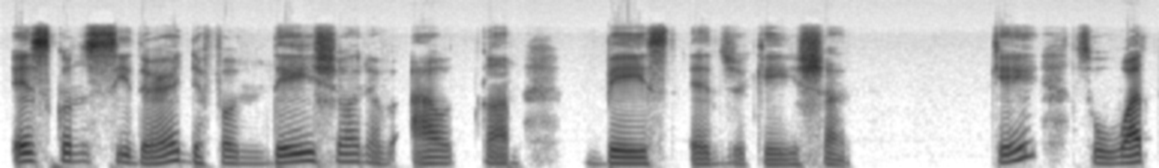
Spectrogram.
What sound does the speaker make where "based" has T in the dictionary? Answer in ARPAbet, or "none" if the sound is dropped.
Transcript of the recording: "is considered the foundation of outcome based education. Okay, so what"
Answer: T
